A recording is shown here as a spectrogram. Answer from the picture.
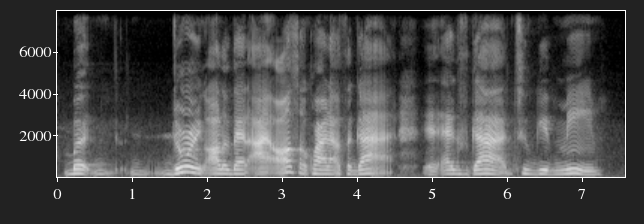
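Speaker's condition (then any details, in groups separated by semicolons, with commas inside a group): Cerebral palsy; now talking and breathing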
